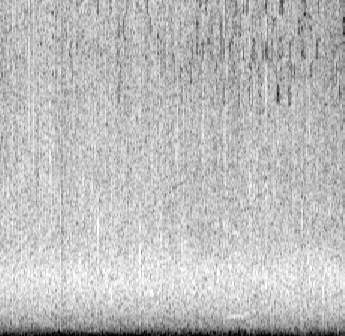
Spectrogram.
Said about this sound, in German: Und tut mir noch einen Gefallen, begrüßt sie mit einem kräftigen Applaus.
